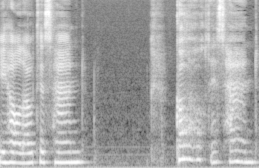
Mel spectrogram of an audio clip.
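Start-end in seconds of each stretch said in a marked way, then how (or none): 2.6-3.9 whispered, slower. The narrator guiding Lina beside a hospital bed, whispering. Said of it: "I whispered to Lina".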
